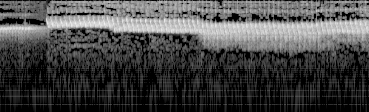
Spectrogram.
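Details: Canary song: a short steady tone gives way to a rapid, rattling trill that steps down in pitch partway through and continues as a dense, buzzy roll to the end, over a faint low hum.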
